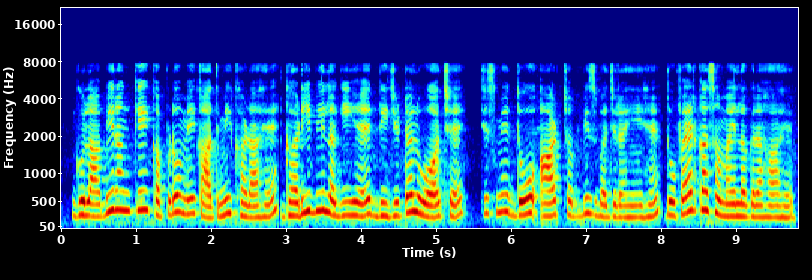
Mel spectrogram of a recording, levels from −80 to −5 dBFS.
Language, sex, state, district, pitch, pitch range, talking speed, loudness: Hindi, female, Uttar Pradesh, Jalaun, 245 Hz, 220-280 Hz, 175 wpm, -15 LUFS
